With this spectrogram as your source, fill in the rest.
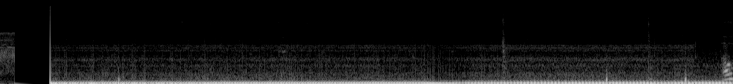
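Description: A car on a drive, heard from inside as a steady loud road and engine rumble that starts abruptly after a short quiet lead-in and holds throughout, with a few faint clicks near the end.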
